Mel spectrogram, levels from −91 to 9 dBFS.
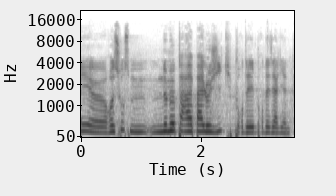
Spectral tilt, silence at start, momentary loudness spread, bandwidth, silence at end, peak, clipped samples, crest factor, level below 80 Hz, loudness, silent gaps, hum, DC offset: -6 dB/octave; 0 s; 9 LU; 13.5 kHz; 0.1 s; -6 dBFS; under 0.1%; 16 dB; -42 dBFS; -21 LUFS; none; none; under 0.1%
